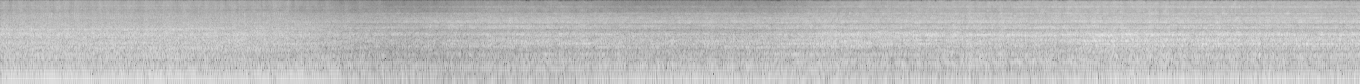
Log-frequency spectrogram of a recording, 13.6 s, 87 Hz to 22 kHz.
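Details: 2002 Sea-Doo Sportster LE boat, 951cc two-stroke, first start after a rebuild combining two boats: steady, even idle with a brief dip and smooth pickup, no knocks or misses; normal healthy idle.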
